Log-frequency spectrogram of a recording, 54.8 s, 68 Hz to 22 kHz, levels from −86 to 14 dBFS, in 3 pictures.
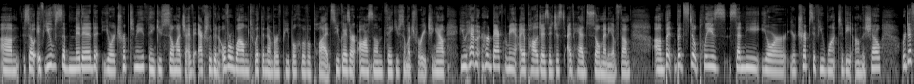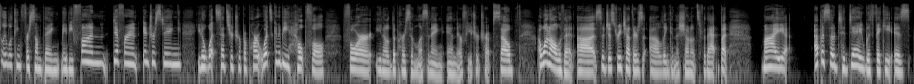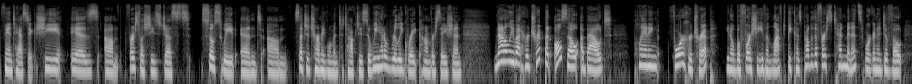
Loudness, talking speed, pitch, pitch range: -17 LUFS, 200 wpm, 185 Hz, 165-220 Hz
